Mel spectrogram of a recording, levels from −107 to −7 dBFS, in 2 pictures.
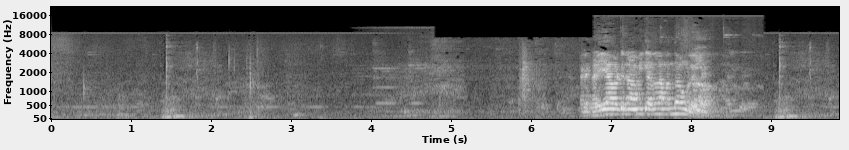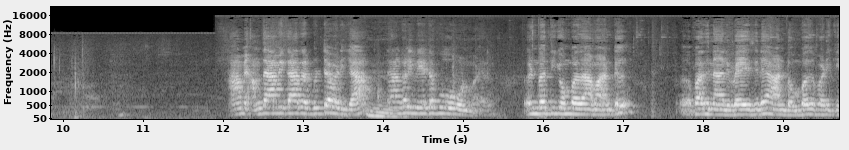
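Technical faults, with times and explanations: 4.78 to 6.78 s, adaptive stream at a lower bitrate: the stream briefly fell back to a much leaner encoding, consistent with a drop from around 96 to 24 kbit/s AAC, so for two seconds nothing sounds above 7 kHz and codec artefacts thicken, switching in and out abruptly without any gap.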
